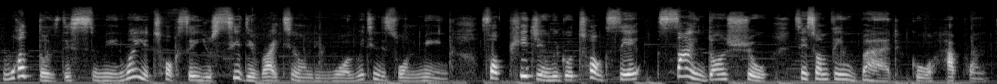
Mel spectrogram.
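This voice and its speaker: A woman's voice: medium pitch, big pitch swings, normal speed, darkish tone, breathy edge, soft background music. A Nigerian woman whose first language is Yoruba, teaching English as a coach and podcast host, explaining and asking the listener questions. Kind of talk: teaching lesson, mixing in Pidgin.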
